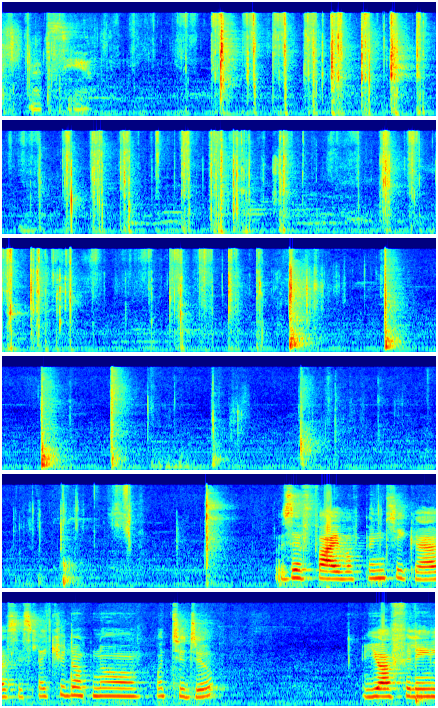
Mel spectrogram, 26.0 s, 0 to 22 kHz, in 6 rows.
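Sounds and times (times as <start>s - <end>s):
cards being shuffled: 0.0s - 12.2s.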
